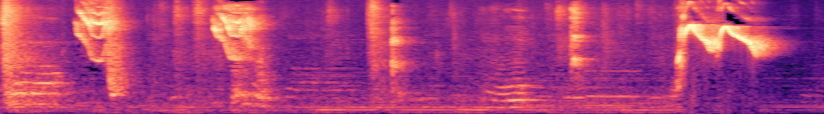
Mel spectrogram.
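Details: Two grey parrots kept as pets, chattering: loud harsh squawks with high notes sweeping steeply downward, quieter clicks and mutters between, and a final strident squawk sliding down in pitch.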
